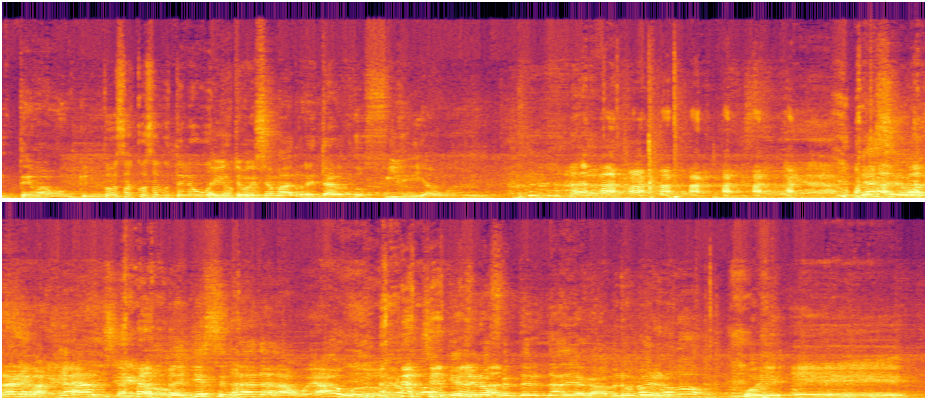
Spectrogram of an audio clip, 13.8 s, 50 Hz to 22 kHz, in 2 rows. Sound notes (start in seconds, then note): 3.8 laughter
